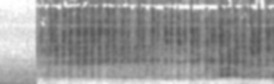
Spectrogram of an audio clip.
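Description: Teeth being brushed with a toothbrush: rapid, even scrubbing strokes, starting about half a second in.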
